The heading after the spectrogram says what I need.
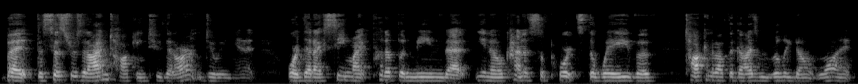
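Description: A woman with a somewhat low voice talks with passion in casual conversation. She tells stories with energy and laughs as she goes. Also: brisk, hardly any pauses. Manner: passionate, animated storytelling with laughs. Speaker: guest.

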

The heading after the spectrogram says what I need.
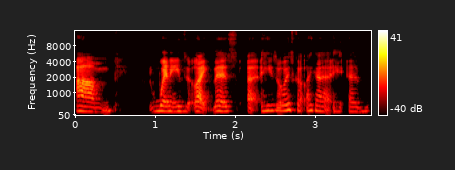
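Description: A woman's voice: medium pitch, fairly even intonation, moderate pace, pushed and bright. A woman co-hosting a podcast in casual chat, a chatty and rambling storyteller. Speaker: podcast co-host.

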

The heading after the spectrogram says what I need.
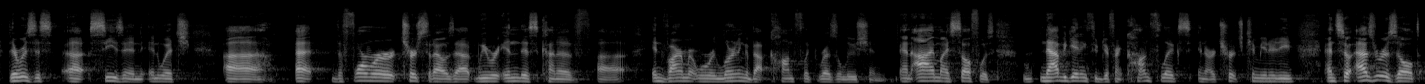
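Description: A man preaching a sermon as pastor, conversational and animated, telling stories and speaking to the congregation. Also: a little high. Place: church in a city, siren heard outside.

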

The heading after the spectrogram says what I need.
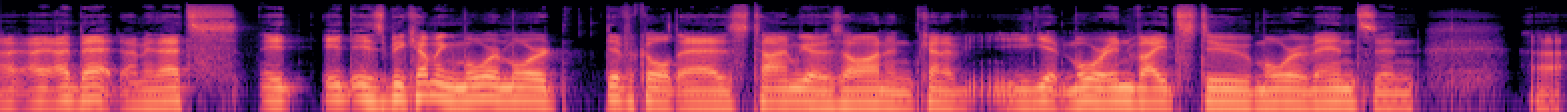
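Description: A man hosting a craft podcast, talking in a relaxed, rambling way with plenty of fillers. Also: fairly low pitch. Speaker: podcast host. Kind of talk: casual podcast chat.

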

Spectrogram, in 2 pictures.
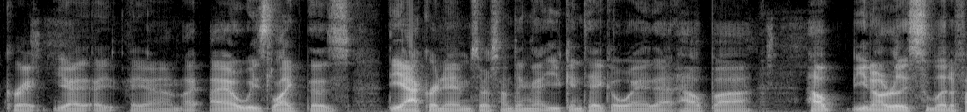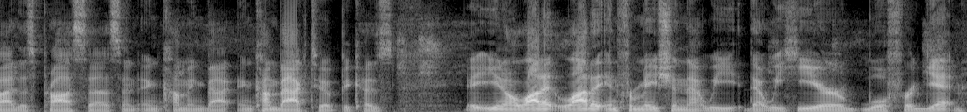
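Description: A man's voice: deep voice, steady tone, a little fast, a bit bright. A man hosting an interview, asking long questions in a hesitant way with many fillers. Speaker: podcast host.

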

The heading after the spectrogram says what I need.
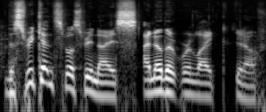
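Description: A man's voice: medium pitch, sing-song, fast. A man chatting casually and informally, sounding congested with a stuffy nose from allergies. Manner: informal, swears freely. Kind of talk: casual chat.

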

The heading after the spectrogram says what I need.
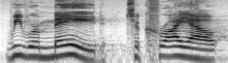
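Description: A man's voice: sits high, slow. A male pastor preaching a sermon, earnest, with rhetorical questions and emphatic rises in his delivery. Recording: long hall reverb.

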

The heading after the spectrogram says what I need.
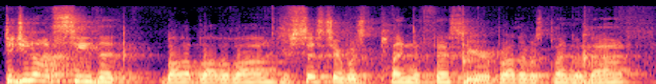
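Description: A man's voice: sits high, steady tone, quick pace, mellow, echoey room, a little hiss or hum, pitched above the performer's own voice, lightly acted. A man acting out a domineering father who berates his child in a harsh, impatient voice. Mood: angry scolding.

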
